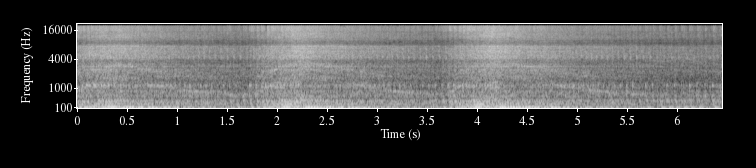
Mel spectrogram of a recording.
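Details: Suzuki Gixxer SF 250 after an engine oil flush and new oil and filter: clean throttle blips rising and falling, no knock or rattle under the exhaust note; revs smoothly, healthy.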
